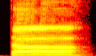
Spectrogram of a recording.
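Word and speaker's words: ت: তো তার মাখরাজ হচ্ছে জিহ্বার আগা সামনের উপরের দুই দাঁতের গোড়ার সঙ্গে লেগে তা উচ্চারিত হয়।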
